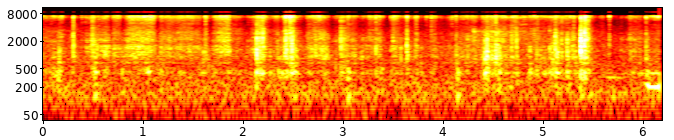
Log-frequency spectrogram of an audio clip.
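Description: Paper rustling and rubbing as the pages and a loose card of a thick handmade paper journal are handled and turned, with a few short, sharp paper clicks in between.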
